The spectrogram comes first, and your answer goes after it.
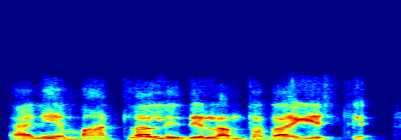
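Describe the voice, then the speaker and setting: Fast and sharp, a man with a fairly high voice lectures on spiritual matters, peppering his listener with rhetorical questions and coaxing him along as he explains. The lo-fi recording sounds dull.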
